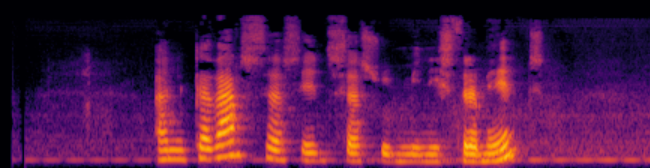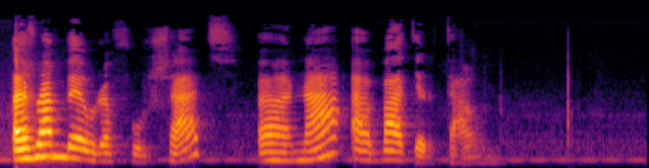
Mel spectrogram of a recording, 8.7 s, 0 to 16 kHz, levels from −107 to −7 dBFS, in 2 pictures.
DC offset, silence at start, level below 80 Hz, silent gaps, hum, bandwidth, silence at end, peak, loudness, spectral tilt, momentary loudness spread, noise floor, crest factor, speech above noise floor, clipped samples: under 0.1%; 1.05 s; -82 dBFS; none; none; 11 kHz; 1.15 s; 0 dBFS; -27 LUFS; -5.5 dB/octave; 19 LU; -66 dBFS; 28 dB; 39 dB; under 0.1%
